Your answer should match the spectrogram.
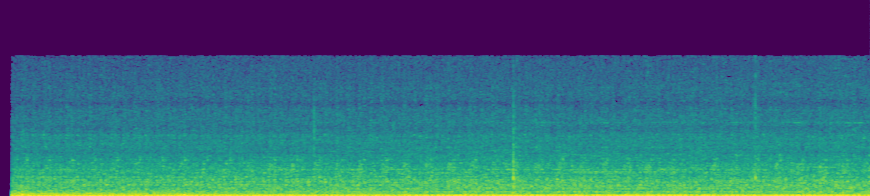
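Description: Car engine running at low, steady revs, a constant low hum heard from inside the cabin.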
